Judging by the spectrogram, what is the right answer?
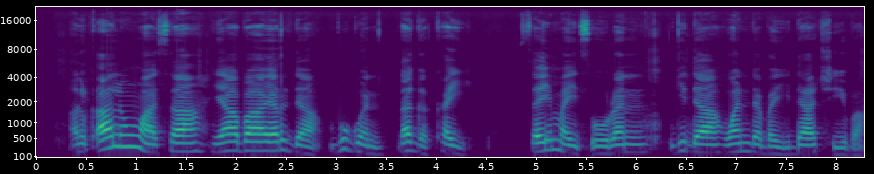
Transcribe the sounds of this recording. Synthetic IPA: ʔa̰˨lkʼaː˦lɪ˦ŋwaː˨saː˦jaː˦baː˦jɐ˦rda˨bʊ˦ɡʷɔ˨nɗɐ˦ɡa˨ka˦j | sa˦jma˨jsʼoː˨ɽɔ˦ŋɡʲɪ˦daː˦wɐ˦nda˨ba˨jdaː˦t͡ʃeː˨ba̰˦ʔ

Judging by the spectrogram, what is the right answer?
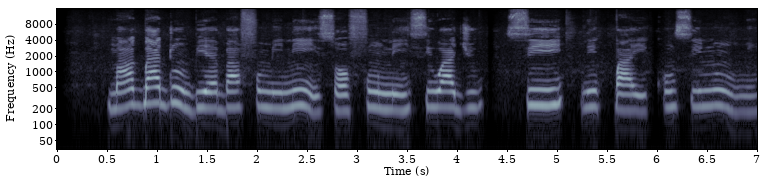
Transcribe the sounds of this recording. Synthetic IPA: mãː˨˦ɡ͡ba˦dũ˦˨bi˦ɛ˧ba˦fũ˦mĩ˧nĩ˦i˦˨sɔ˧fũ˦nĩ˧si˦wa˦d͡ʒu˦ | si˦nĩ˦k͡pa˧i˨kũ˦si˦nũː˦˨mĩ˧

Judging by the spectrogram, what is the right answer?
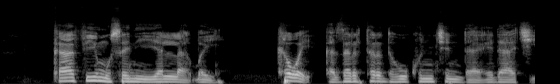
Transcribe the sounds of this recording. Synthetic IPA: kʰaː˦ɸiː˦mʊ˨sɐ˦niː˨jɐ˦lːaː˨ɓa˦j | kʰɐ˦wa˨jka˨zɐ˦rtɐ˦rda˨hʊ˦kʷʊ˦nt͡ʃɪ˨nda˨ja˦daː˦t͡ʃi̥ː˨

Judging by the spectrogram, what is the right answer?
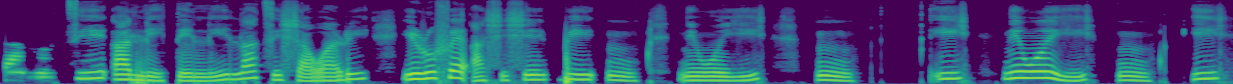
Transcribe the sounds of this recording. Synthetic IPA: a˨nã˨ti˨˦a˧le˨tɛ˨le˨˦la˦ti˧ʃa˨wa˧ɾi˦ | i˧ɾu˦fɛ˦˨ʔa˨ʃi˧ʃe˧bĩ˦˨ | nĩ˨w̃ɔ̃˧jĩ˨˦˨ | i˦ | nĩ˦w̃ɔ̃˦jĩ˨˦˨ | i˦

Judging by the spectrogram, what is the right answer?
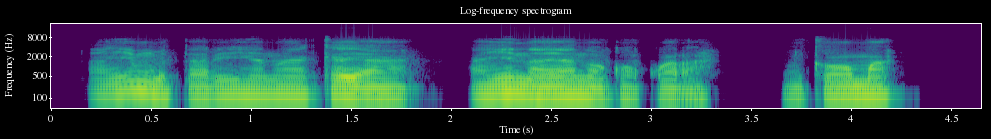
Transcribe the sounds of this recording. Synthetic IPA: a˨ɲɪ˦ʊ˨ta˨ɾi˦ɦe˦na˦ka˦ja˦ | a˨ɲɪ˦na˨ja˦nɔ˨ɡɔ˨kʷa˨ɾa̰˨ | ŋ̩˨kɔ˦ma˦

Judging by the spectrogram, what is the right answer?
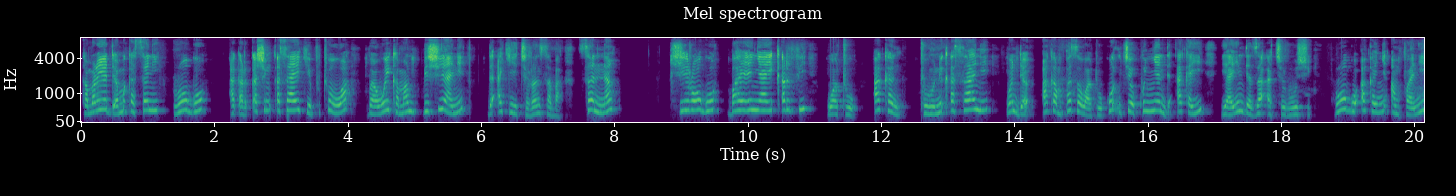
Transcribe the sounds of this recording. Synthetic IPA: kɐ˨mɐ˦rjɐ˦dːa˨mʊ˦ka˨sɐ˦niː˦ɽoː˦ɡʷoː˦ | ʔa˨kʼɐ˨ɾkʼɐ˦ʃɪ˦ŋkʼɐ˦saː˦jɐ˦kʲeː˨ɸɪ˦tʰoː˦˨waː˦ | baː˨wa˦jkɐ˨mɐ˦rbɪ˦ʃɪ˦jaː˨neː˦ | da˨ʔa˦kʲeː˨t͡ʃɪ˨ɽɐ˦nsa˨ba˦˨ʔ | sɐ˦˨nːɐ˦ŋ | ʃiː˦ɽoː˦ɡʷoː˨baː˦jɐ˦ɲjaː˦ji˦kʼɐ˦ɽɸiː˦ | waː˨toː˨ | ʔa˦kɐ˨n | tʰoː˨ni˦kʼɐ˦saː˦neː˦ | wɐ˦nda˨ʔa˦kɐ˨mɸɐ˦sa˨waː˨toː˨kʷoː˦ʔɪ˨nt͡ʃeː˦˨kʷʊ˦ɲjɐ˦nda˨ʔa˦ka˨ji˦jaː˨jɪ˦nda˨zaː˦ʔa˨t͡ʃɪ˨ɽoː˦ʃi˦ | ɽoː˦ɡʷoː˨ʔa˦kɐ˨ɲji˦ʔa˨mɸaː˨niː˦

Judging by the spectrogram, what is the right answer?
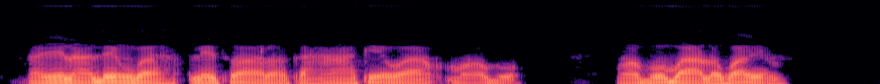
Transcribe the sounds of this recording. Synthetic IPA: a˨ɲɪ˦na˨dɪ˦ŋ̩˦ɡʷa˦ne˦tʊ˦a˦ɾɔ˨ka˨ɦa˦ke˨wa˦m˨bʊ˨ | mɔ˨bʊ˨ɡ͡ba˦a˨lʊ˦kʷa˦ɡɪ˦m̩˦

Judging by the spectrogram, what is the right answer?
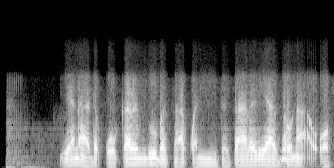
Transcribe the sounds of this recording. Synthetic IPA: jɐ˦naː˨da˨kʷʼoː˨kʼɐ˦ɽɪ˦nduː˦ba˨sa̰ː˨kʷʼɐ̰˦nːiː˦da˨sʼaː˦ɽɐ˦ɽjaː˦za˦wna̰ː˨ʔa̰˨ʔɔ˦ɸ

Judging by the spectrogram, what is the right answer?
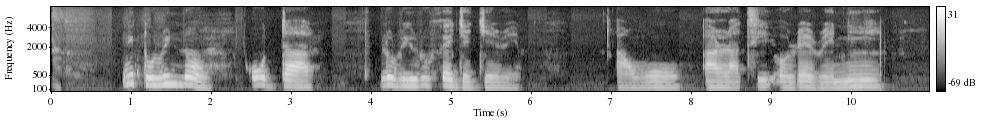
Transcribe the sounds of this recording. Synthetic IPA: nĩ˦to˧ɾi˦nãː˦˨ | o˦da˧ | lo˦ɾi˦˧ɾu˦fɛ˦˨d͡ʒɛ˨d͡ʒɛ˨ɾɛ˨ | a˨wɔ˧ | a˧ɾa˧tʰi˨˦ɔ˧˨ɾɛ˦˨ɾɛ˨˦nĩ˦

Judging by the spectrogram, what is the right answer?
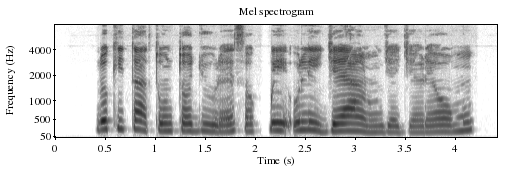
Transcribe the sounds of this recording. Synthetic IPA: do˦ki˦ta˦˨to˦n̩˦tɔ˧d͡ʒu˦˨ɾɛ˨˦sɔ˧k͡pe˦o˦le˦˨d͡ʒɛ˨˦a˦˨ɾ̃ũ˨˦d͡ʒɛ˨d͡ʒɛ˨ɾɛ˨˦ɔ˧mũ˦

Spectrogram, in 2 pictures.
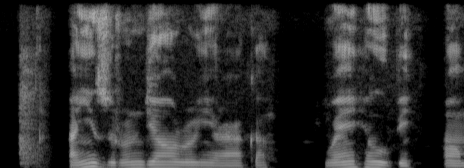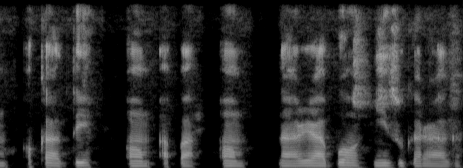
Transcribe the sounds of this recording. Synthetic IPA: a˨ɲɪ˦zu˨ɾu˨n̩˦dɪ˦ɔ˦ɾʊ˦i˨ɾa˦a˦ka˦ | we˨˦i˦ɦe˦u˦bi˨ | ɔ˨m̩˨ɔ˦ka˨dɪ˦ | ɔ˨m̩˨a̰˨k͡pa˨ | ɔ˨m̩˨ | na˨ɾɪ˨a˨bʊ˦ɔ˦ɲi˦zu˦ɡa˨ɾa˨a˨ɡa˦

